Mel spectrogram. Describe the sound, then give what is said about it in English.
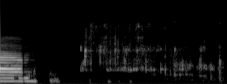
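Liquid is poured into a glass, heard as irregular light splashes and trickles after a brief voice, with small drips and gurgles scattered throughout. “That's the sound of deliciousness being poured. If it were just going into the glass, I would agree.”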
